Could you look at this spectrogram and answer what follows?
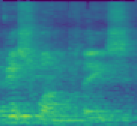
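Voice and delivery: ordinary talk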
